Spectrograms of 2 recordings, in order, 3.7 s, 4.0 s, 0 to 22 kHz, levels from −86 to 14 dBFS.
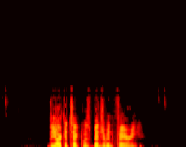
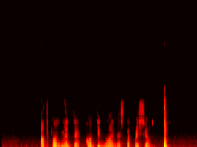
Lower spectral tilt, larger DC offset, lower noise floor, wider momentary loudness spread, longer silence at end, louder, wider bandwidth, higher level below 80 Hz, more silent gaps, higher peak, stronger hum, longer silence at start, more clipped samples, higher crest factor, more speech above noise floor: second, -4.5 dB/octave vs -7.5 dB/octave; neither; first, -82 dBFS vs -68 dBFS; second, 8 LU vs 13 LU; first, 1 s vs 0.55 s; first, -21 LUFS vs -30 LUFS; first, 9 kHz vs 7.8 kHz; second, -60 dBFS vs -42 dBFS; neither; about the same, 0 dBFS vs -2 dBFS; neither; first, 1 s vs 0.8 s; neither; about the same, 24 dB vs 28 dB; first, 60 dB vs 35 dB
